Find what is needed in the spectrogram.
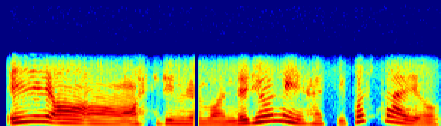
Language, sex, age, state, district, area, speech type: Nepali, female, 18-30, West Bengal, Darjeeling, rural, conversation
